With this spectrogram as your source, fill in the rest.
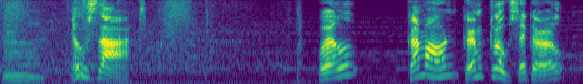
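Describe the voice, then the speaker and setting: In a put-on character voice, a female-sounding speaker talks very slowly at a high pitch for a woman, with very wide pitch swings and long, frequent pauses over music in the background. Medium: video game. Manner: blunt, scornful.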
